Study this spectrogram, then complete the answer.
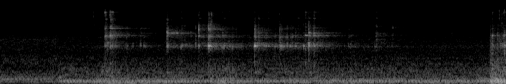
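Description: Ice cubes clink against a glass jar.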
